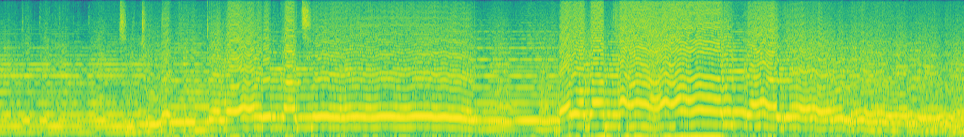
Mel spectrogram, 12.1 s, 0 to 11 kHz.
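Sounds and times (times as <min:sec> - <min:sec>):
harmonium drone: 0:00.0 - 0:12.0.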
